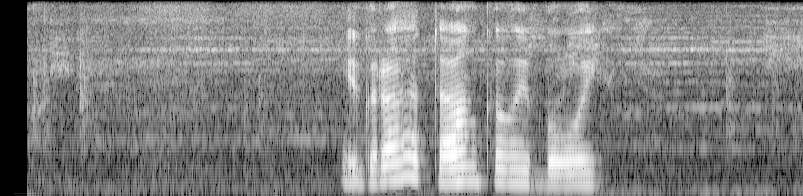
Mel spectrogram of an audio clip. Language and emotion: Russian, sad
